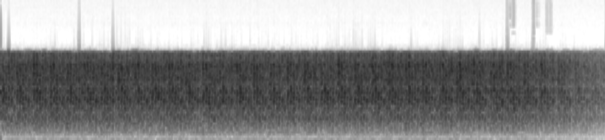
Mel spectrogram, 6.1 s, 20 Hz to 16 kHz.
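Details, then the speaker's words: Cummins diesel with VE injection pump after replacing leaking cylinder 2 injector line: rough idle with uneven knock about three times a second, one cylinder seemingly misfiring, likely from air in injector lines; cleared up after about 4 minutes. "So at this point I was getting pretty concerned. It seemed to have a misfire on one cylinder, but after we ran it for about 4 minutes, it cleared up and was running normal again."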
